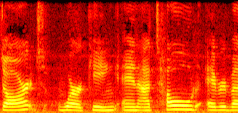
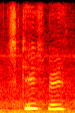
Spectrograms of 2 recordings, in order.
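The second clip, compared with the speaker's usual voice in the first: words stretched by a yawn, pitched up; 7 semitones higher than usual. Real, not acted. Apologizing to viewers through a real yawn. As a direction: excuse a yawn mid-sentence.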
